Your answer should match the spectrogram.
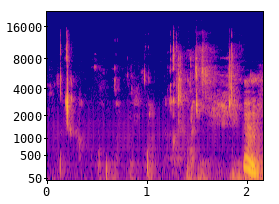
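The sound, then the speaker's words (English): Wet chewing of candy: a series of soft smacks and clicks at an irregular pace, ending with a brief burst of voice. “This one doesn't seem as crunchy, though.”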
